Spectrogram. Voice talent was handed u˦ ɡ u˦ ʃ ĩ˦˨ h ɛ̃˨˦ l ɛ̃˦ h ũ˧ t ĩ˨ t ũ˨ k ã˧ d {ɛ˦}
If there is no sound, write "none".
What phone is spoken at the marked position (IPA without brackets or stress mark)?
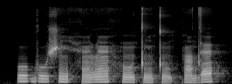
ɛ˦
